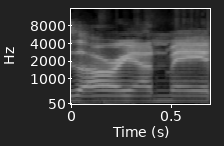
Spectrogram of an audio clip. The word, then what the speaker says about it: Ariane May: Now, I apologize, Ariane May, and anyone's listening, that I'm from Texas and she's from Australia.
